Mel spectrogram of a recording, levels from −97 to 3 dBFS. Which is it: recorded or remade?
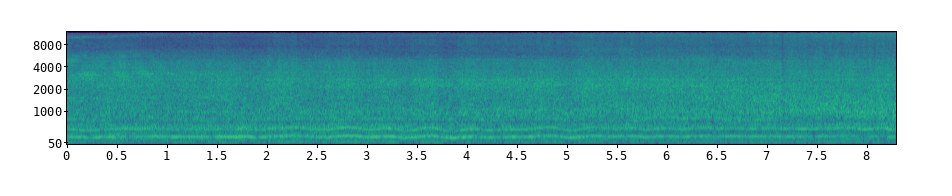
remade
